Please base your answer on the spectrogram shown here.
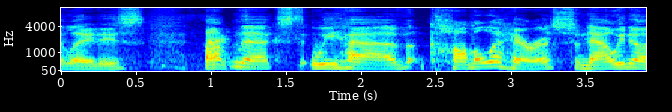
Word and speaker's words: Kamala: Venezuela yeah okay ladies up next we have Kamala Harris so now we know how to pronounce her name Kamala Harris okay and this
